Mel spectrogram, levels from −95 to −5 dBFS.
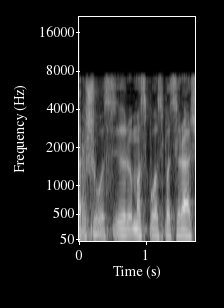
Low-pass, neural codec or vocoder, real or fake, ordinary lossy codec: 7.2 kHz; codec, 16 kHz, 4 kbps, FunCodec, trained on Chinese and English, 50 frames a second; fake; MP3, 64 kbps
